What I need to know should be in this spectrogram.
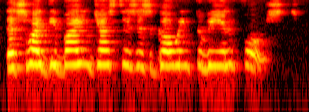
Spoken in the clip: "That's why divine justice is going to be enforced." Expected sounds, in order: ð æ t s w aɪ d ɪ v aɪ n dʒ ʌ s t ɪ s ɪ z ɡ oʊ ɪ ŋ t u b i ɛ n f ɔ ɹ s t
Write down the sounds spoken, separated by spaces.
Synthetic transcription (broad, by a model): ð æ t s w aɪ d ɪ b aɪ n dʒ ʌ s t ɪ s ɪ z ɡ oʊ ɪ ŋ t u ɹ i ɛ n f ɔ ɹ s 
